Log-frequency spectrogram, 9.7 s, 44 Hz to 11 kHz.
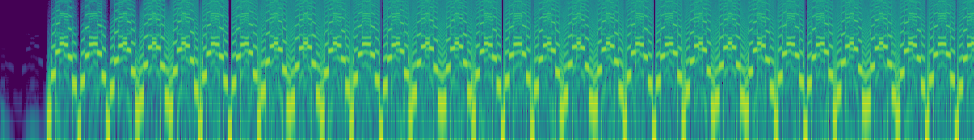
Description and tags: (WARNING: VERY LOUD!!!) robot
I was fooling around with Audacity and created this neat little sound.
I have no clue how to lower the volume, and really, I mean it: THIS THING IS LOUD. I keep my volume at 10% and I couldn't even listen to this thing with my headphones. I have tried to lower the volume (so that it doesn't hurt the ears) but to no avail.
If you use it I don't mind at all, though I am curious, if you do use it, what you'll use it for. Either way, I don't mind, but I'm curious by nature.
alien, android, beep, beeping, bionic, computer, cyborg, gadget, galaxy, machine, mechanical, robot, robotic, spaceship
